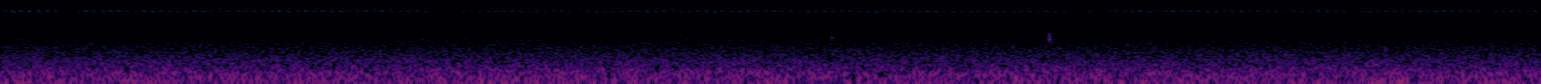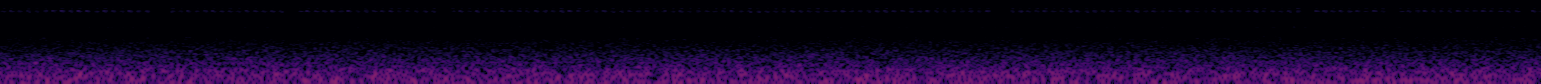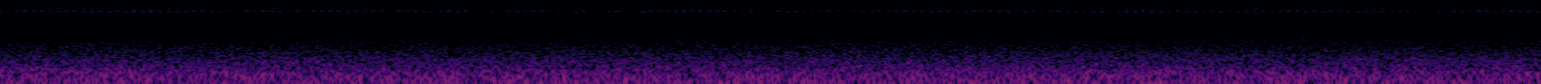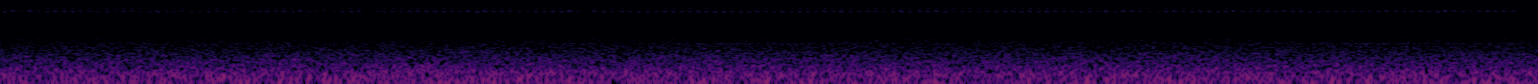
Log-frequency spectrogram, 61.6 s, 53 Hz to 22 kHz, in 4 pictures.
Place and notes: Pasamos un fin de semana super bonito de retiro. De noche, con mi hermana como asistenta de sonido... nos sentamos en un buda de piedra a oscuras a grabar los sonidos nocturnos de la finca rodeada de pinares y bosque... grillitos en un lugar mágico lleno de buena energía.
Ávila, Castilla y León, España, 11 July 2021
